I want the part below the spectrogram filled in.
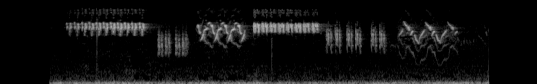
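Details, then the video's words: A Lanceolated warbler, used as song tutor for magpie robins, sings high, very fast, grasshopper-like reeling trills, switching between steady buzzing bursts, lower rattles, sharp notes and wavering twittered phrases. "Suara Burung Kecici Belalang | Nyecret"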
